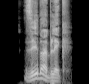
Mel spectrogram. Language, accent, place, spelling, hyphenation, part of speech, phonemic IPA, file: German, Germany, Berlin, Silberblick, Sil‧ber‧blick, noun, /ˈzɪlbɐˌblɪk/, De-Silberblick.ogg
- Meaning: small squint (strabismus)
